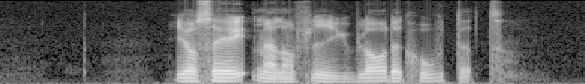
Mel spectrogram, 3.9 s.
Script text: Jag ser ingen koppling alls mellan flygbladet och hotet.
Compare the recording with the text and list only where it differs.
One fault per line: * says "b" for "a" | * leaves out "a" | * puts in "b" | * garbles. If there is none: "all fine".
* leaves out "ingen koppling alls"
* leaves out "och"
